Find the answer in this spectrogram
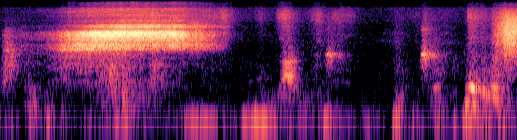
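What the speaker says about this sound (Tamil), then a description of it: "வலது நாசியை மூடிட்டு இடது நாசி வழியாக இழுக்க போகிறோம்" A steady nasal inhale through the left nostril during yoga breathing, one long soft hiss lasting about a second, followed by quieter scattered breath and rustling noises.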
